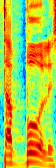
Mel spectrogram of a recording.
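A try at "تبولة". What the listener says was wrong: You gotta go bull, not bear. Bull, like tabbouleh. Tabbouleh.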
